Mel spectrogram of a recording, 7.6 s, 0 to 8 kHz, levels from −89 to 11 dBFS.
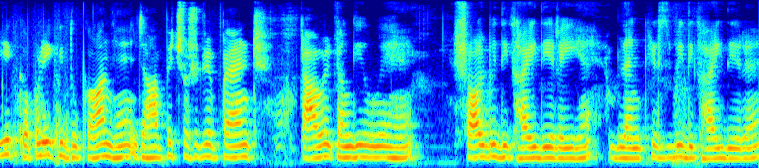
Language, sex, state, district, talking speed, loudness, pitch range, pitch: Hindi, female, Uttar Pradesh, Hamirpur, 195 wpm, -17 LUFS, 185-205 Hz, 195 Hz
